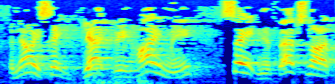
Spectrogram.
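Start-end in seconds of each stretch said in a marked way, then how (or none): 0.8-2.6 slow command rising to a loud, high last word; strong rebuke. Retold or imitated. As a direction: draw out the order, then hit the name hard. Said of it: "Jesus rebukes him very strongly".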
